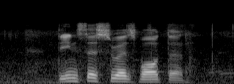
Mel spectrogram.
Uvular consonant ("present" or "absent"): absent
